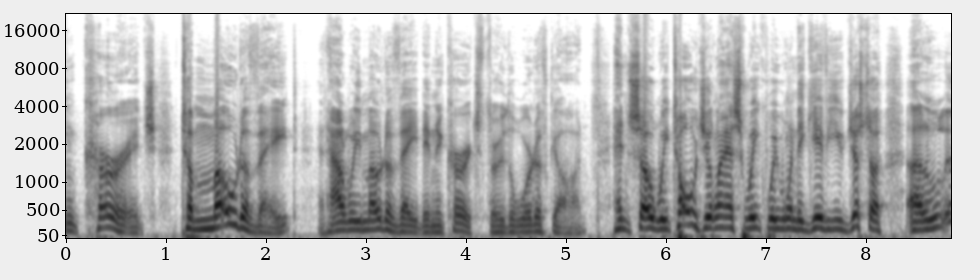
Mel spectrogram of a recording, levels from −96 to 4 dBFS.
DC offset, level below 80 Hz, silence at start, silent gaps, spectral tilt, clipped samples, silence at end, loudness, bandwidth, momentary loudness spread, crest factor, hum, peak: under 0.1%; -30 dBFS; 0 s; none; -6 dB/octave; under 0.1%; 0 s; -16 LUFS; 18 kHz; 14 LU; 16 dB; none; 0 dBFS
